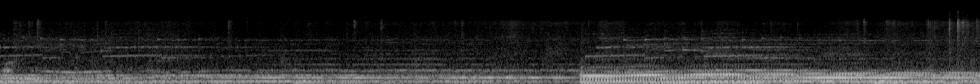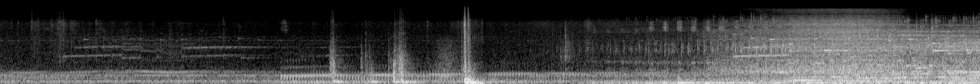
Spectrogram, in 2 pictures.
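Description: Horror film score: low sustained drones under faint high tones, stepping up in loudness about six seconds in. A few sharp, loud hits come a little after the middle, then the score swells into a loud build near the end.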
